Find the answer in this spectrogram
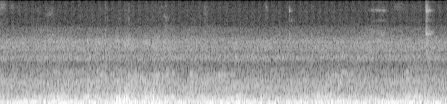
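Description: Steady low rumble of a moving passenger train, heard from inside the carriage, with one short click near the end.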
